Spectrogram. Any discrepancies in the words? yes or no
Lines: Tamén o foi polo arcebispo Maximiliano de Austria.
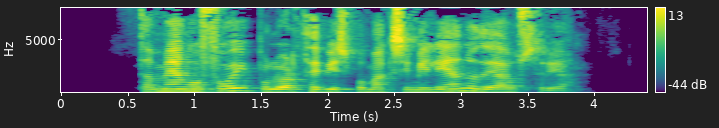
no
